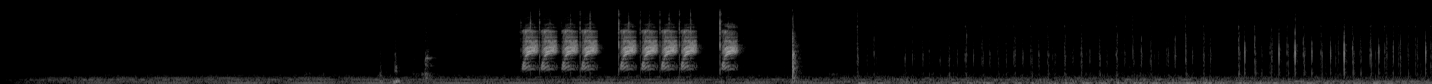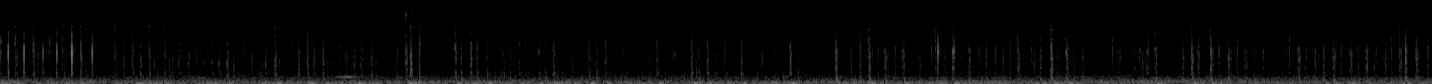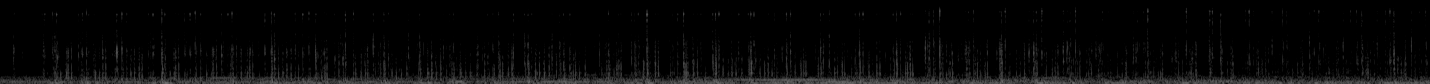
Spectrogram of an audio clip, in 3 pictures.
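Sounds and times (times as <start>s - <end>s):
muted keyboard typing: 8.6s - 42.9s.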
